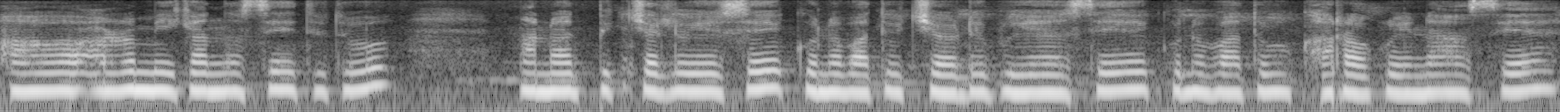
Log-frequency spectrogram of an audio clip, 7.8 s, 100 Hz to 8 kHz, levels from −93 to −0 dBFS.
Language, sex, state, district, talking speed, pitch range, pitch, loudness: Nagamese, female, Nagaland, Kohima, 175 wpm, 220-235 Hz, 225 Hz, -16 LUFS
